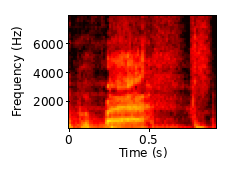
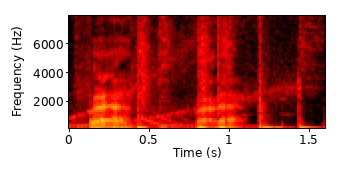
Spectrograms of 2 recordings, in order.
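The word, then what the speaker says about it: Pfaff: All joking aside, how do I actually pronounce it's f or faf? The P is silent.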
